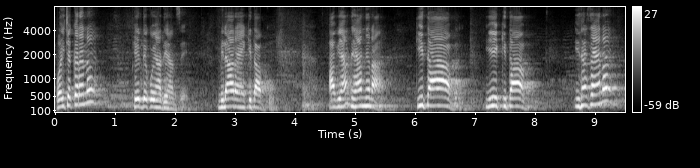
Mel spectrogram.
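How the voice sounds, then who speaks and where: A man teaching an Urdu class, explaining slowly and often checking that his students follow. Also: high-pitched. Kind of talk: classroom lesson.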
